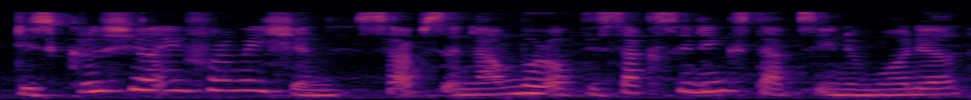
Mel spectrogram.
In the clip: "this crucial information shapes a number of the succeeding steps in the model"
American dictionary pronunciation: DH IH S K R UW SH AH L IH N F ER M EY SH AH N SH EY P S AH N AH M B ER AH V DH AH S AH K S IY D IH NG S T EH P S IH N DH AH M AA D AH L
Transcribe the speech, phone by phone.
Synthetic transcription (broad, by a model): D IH S K R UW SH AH L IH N F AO M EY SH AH N S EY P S AH N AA M B ER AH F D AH S AH K S IY D IH NG S T EH P S IH N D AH M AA D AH L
